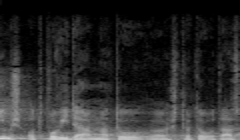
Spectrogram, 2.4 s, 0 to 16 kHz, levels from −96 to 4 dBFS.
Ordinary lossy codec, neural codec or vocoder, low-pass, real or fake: AAC, 48 kbps; none; 14.4 kHz; real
